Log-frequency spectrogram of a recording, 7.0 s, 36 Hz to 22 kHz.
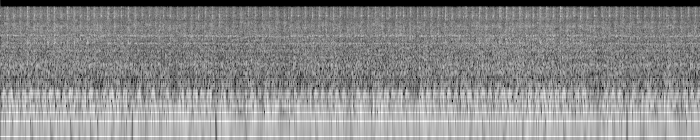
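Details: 1985 Harley FXR V-twin idling just after first start, still cold at about 49°F ambient, right after a float setting: steady, deep idle with an even beat and no ticking or clatter on top, lifters dead quiet; normal idle.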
